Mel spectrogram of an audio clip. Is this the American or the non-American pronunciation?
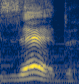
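non-American. It is said the non-American way. "They say Z, which I have to admit makes a lot of sense to me"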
